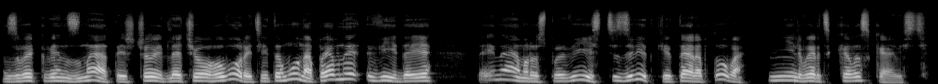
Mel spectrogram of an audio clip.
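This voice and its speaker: A man's voice: a little high, expressive, normal speed, dark tone, dry recording, studio quality, natural voice. A man voicing a stern, commanding male outlaw leader in an audiobook. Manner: restraining, commanding.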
